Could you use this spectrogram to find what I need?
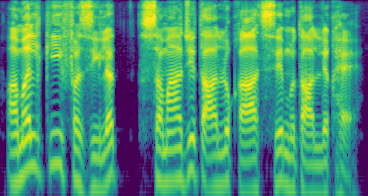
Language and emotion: Urdu, neutral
